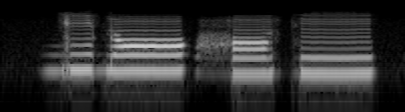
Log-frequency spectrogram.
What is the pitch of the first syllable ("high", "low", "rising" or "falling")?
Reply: high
